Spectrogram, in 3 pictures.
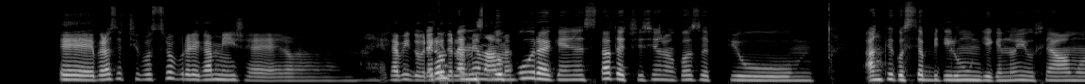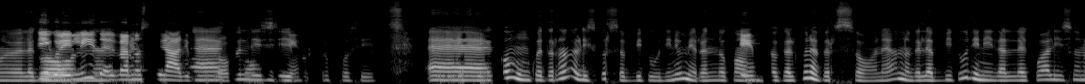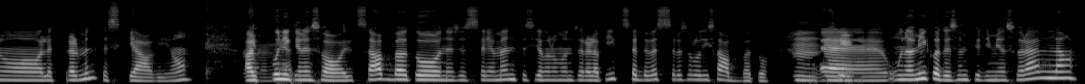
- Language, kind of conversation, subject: Italian, unstructured, Che cosa ti sorprende di più nelle abitudini delle altre persone?
- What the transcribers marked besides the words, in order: "camicie" said as "cammicie"; drawn out: "non"; distorted speech; drawn out: "più"; lip smack; other background noise; teeth sucking; drawn out: "sono"; drawn out: "ehm"; static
